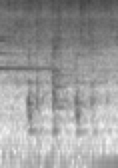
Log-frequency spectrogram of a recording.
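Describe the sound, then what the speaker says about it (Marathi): A ground masala paste sizzles in a pan as it is sautéed, with a steady frying hiss and a few soft scraping stir strokes, heard close. "तर हे वाटण पण आपण परतून घेऊया"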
